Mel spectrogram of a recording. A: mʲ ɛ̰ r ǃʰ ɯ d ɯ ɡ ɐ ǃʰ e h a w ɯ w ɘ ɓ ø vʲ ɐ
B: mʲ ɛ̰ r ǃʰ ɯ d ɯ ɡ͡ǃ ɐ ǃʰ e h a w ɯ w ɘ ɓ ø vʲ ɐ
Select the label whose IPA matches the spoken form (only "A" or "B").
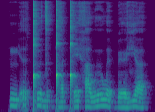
B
